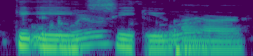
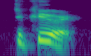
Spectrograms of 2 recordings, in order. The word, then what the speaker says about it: Decuir: I don't know how to pronounce it. DECUIR. Decuir.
